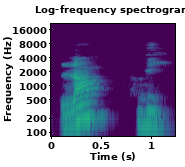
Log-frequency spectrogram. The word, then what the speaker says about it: lundi: Jadi yang UN dan UM ini cara bacanya itu ang. Kita langsung ke contohnya aja. Ini lundi ini ya. Cara bacanya ini lundi.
